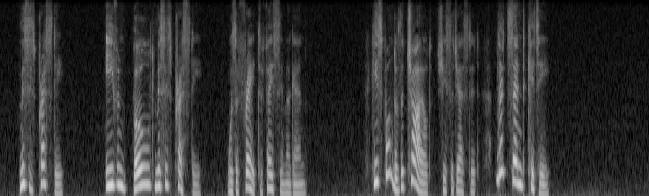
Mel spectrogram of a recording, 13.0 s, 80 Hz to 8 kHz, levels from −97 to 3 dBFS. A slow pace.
Yes: slow, 100 wpm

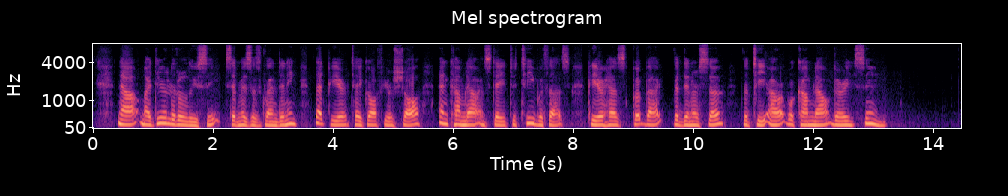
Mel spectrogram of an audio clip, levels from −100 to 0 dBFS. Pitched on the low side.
No: medium, 145 Hz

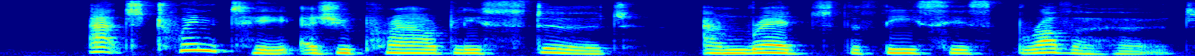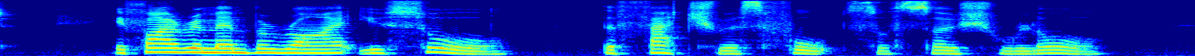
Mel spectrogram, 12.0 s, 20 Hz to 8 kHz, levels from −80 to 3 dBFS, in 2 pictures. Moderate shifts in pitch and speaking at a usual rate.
No: average, 3.2 semitones; slow, 115 wpm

